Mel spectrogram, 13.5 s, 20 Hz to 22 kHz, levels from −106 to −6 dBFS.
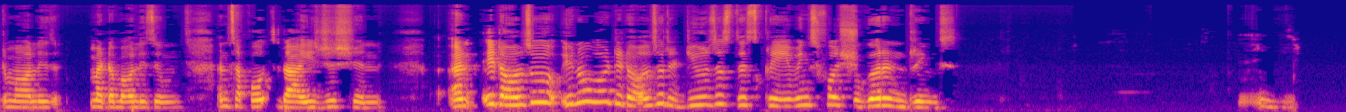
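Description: Compressed frames skipped at 5.29 to 5.33 s and again at 8.53 to 8.57 s: the decoder never played whole blocks of the encoded speech, either lost from the file or rejected as corrupt. The first jump cuts out about 40 ms, which fits a single 42.7 ms frame. The second cuts about 100 ms, roughly two frames' worth. At each join the speech lurches forward slightly.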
